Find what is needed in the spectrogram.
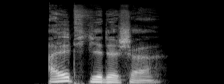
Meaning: inflection of altjiddisch: 1. strong/mixed nominative masculine singular 2. strong genitive/dative feminine singular 3. strong genitive plural
- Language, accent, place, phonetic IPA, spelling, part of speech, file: German, Germany, Berlin, [ˈaltˌjɪdɪʃɐ], altjiddischer, adjective, De-altjiddischer.ogg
